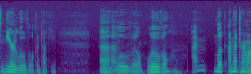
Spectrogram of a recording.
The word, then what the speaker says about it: Louisville: Louisville. Louisville. I'm gonna try my hardest to say it correctly. It's not Louisville. Uh-huh. It's Louisville.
